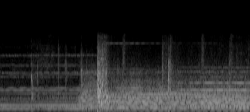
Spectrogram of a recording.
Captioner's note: foghorn Blows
